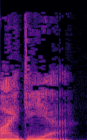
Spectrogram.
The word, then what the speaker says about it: idea: I had no idea. – I had no idea. – OK, 然后注意 idea, 结尾的啊千万不要加儿化音。 – 不要读成 idea。 – 对没有 dear。从来没有 dear。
